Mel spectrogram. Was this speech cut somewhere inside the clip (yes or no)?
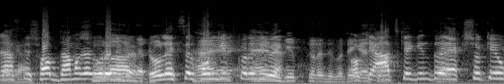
yes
